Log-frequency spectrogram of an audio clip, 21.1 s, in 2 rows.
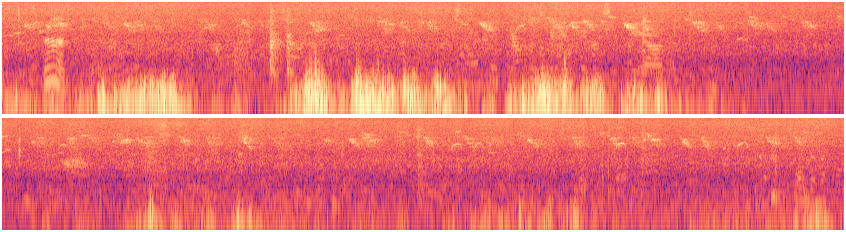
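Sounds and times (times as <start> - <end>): microphone wind thumps: 0.0 - 9.0.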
